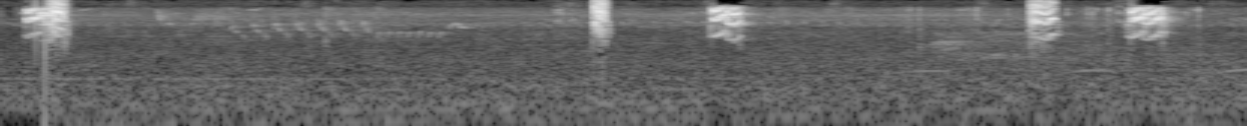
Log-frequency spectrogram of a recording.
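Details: Call of a female double-collared seedeater, meant to set males singing: five brief, high chips spaced unevenly over eight seconds, with a faint soft twittering between them.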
